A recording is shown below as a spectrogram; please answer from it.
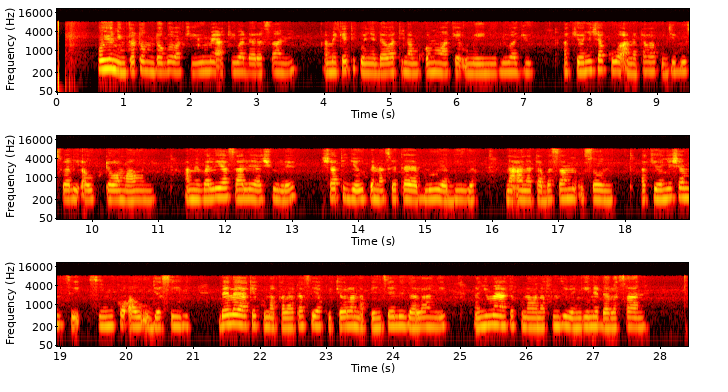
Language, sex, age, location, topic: Swahili, female, 18-24, Nairobi, education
